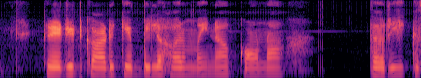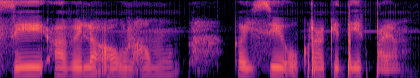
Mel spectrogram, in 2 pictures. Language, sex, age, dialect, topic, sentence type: Bhojpuri, female, 18-24, Southern / Standard, banking, question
